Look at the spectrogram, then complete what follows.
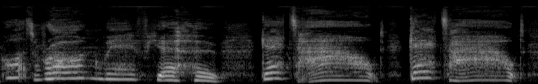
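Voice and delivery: imitating a young girl, high and drawn out. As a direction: drag it out like a sulky teenage girl. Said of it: "Like a young sort of girl saying".

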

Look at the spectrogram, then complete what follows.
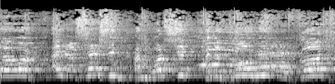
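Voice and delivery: high, driving revival preaching. Real, not acted. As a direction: preach it like you feel it. Preaches at full force.

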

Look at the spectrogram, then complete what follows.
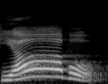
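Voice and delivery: high, loud drawn-out call; irritated shout. A narrator's reading. Boy calling his missing friend, irritated shouting. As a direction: yell the name, losing patience. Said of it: "роздратовано кричу я".

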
